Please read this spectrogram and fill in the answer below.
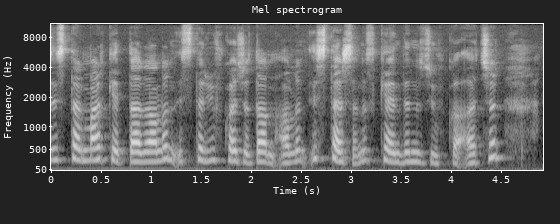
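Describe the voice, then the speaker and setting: At a moderate pace, a woman speaks in a dark, mellow tone with ordinary pitch variation, on a very clean recording with a silent background. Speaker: cooking channel host. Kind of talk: cooking tutorial.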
